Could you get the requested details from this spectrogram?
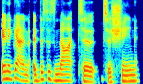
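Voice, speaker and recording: A woman's voice: lowish voice, a little slow. A woman guest on a podcast, a children's book author chatting casually and acting out quoted voices, with lots of "like" and "you know.". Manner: animated, acts out quoted voices, many "like, you know" fillers.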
